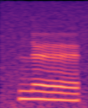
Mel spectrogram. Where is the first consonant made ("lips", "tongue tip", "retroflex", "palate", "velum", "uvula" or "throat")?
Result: tongue tip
